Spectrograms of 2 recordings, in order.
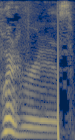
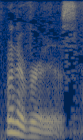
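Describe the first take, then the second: First: Laughing. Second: Said in the usual way. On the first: Real, not acted. Corrects herself, laughing.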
